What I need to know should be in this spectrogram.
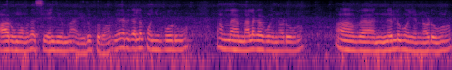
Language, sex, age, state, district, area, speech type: Tamil, male, 60+, Tamil Nadu, Tiruvarur, rural, spontaneous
